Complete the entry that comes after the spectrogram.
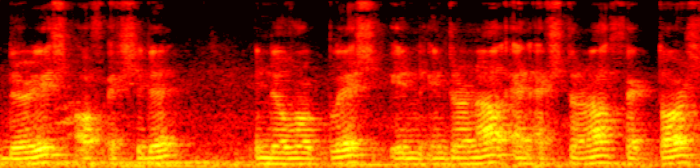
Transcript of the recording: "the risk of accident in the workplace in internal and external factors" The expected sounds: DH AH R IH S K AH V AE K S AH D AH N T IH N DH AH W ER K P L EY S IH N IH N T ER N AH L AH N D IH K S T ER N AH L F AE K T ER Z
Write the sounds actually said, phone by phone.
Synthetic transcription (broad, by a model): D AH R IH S AH F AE K S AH D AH N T IH N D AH W ER K P L EY S IH N IH N T ER N AH L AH N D IH K S T ER N AH L F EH K T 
